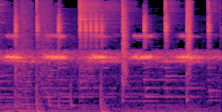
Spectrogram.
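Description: A crickets sound effect, an even chirping about four times a second, laid over a background music beat with deep bass and clicking percussion. It is the stock crickets sound used to mark an awkward silence.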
